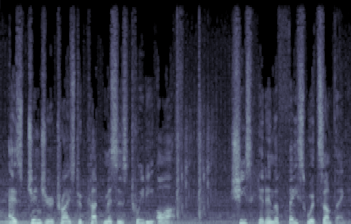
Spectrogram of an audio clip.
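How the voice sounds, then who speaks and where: A man narrating a children's read-along story in a dramatic, measured storytelling manner. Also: medium pitch, sing-song. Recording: music behind the narration.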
